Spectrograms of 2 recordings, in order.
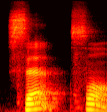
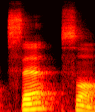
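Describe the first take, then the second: The two takes are said the same way.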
